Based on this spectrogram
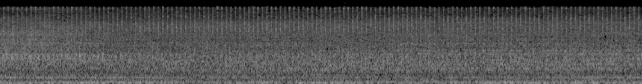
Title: Knocking Sound from Engine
